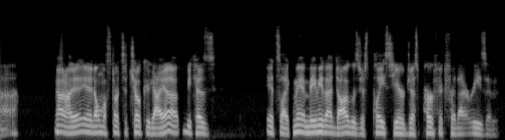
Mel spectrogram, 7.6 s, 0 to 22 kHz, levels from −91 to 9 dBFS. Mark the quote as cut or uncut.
uncut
